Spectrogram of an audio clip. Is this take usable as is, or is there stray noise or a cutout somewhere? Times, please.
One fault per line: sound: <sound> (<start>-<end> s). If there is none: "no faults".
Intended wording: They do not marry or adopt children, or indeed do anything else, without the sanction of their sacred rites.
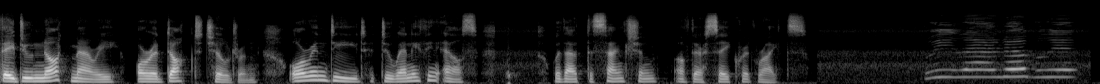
sound: whoosh (5.0-5.2 s)
sound: sigh (9.2-10.8 s)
